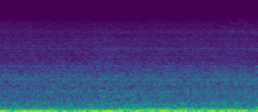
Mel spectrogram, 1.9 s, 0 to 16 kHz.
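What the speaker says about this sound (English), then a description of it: "you just get more road noise in this compared to a regular car" Cabin road noise inside a 2025 Jeep Wrangler Rubicon 392 with its exhaust valves closed: a steady, loud low rumble that holds evenly throughout, with no talking.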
